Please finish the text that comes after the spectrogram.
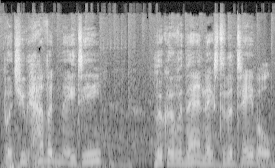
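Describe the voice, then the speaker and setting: A man's voice: mid-range voice, expressive, normal speed, sharp tone, soft background music. A man acting a laid-back, mocking villain's sidekick in a sci-fi audio drama, drawling, teasing and matey.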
